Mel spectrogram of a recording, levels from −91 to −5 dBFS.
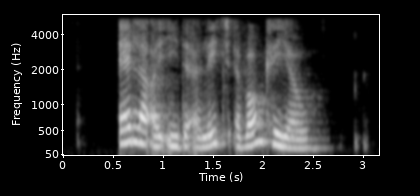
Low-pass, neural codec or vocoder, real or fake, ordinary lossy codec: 5.4 kHz; none; real; MP3, 32 kbps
